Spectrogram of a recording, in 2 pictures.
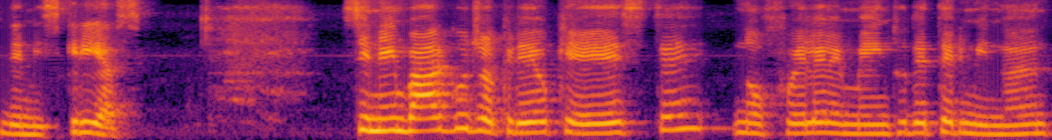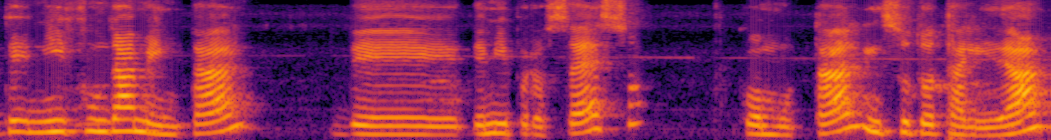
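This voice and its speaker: With a Portuguese accent, a woman speaks at a fairly slow pace, her fairly high pitch showing ordinary variation. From Brazil. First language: Portuguese (speaking Spanish). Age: 30s. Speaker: economist and feminist activist. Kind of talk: panel talk.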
